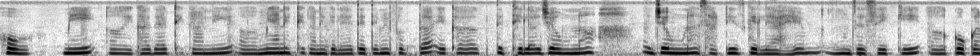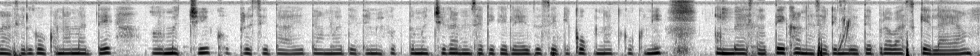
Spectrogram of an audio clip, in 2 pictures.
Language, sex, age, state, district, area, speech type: Marathi, female, 18-30, Maharashtra, Satara, urban, spontaneous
